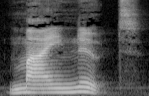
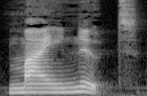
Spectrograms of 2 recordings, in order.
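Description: Both takes have the same delivery.

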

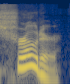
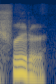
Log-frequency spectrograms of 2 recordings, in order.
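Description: First: The name is said the American way. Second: The name is said the European way. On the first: "the American way to pronounce Dennis Schroeder is Schroeder" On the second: "the European pronunciation is actually Schroeder"

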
